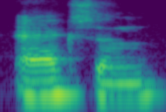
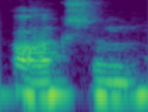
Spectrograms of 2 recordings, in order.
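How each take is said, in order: First: Action said as "EK-shon", with the a like an e; American action. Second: Action said with an open a, as "AK-sho"; alternate action. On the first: Teacher showing students the American action, with an e sound. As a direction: open the a toward e in action. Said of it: "em inglês americano". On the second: Teacher showing students another way to say action, with an open a. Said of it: "às vezes algumas pessoas pronunciam assim". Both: Shown as a demonstration.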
